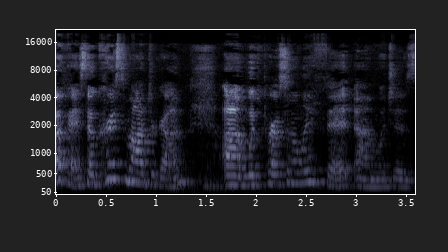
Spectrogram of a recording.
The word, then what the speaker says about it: Mondragon: So it's a Spanish name, and it's Mondragon with an accent on the last O, but very few people can say it, so we can say Mondragon. Mondragon.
